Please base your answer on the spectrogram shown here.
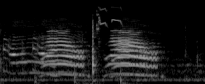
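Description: Cats meowing up close in Minecraft: two drawn-out, wavering meows separated by a brief sharp click, then a few faint soft chirps as it tails off.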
